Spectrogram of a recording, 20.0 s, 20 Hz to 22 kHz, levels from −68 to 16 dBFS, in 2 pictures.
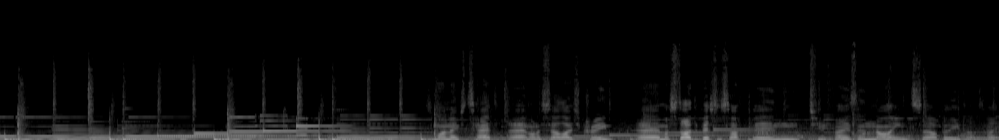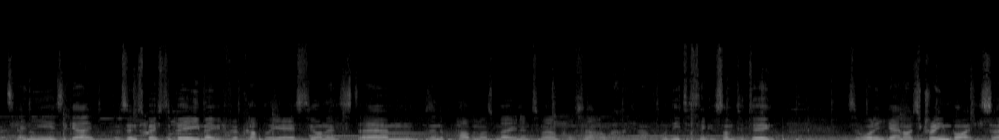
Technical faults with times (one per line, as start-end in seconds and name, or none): none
